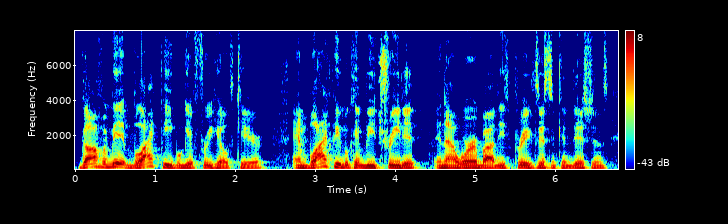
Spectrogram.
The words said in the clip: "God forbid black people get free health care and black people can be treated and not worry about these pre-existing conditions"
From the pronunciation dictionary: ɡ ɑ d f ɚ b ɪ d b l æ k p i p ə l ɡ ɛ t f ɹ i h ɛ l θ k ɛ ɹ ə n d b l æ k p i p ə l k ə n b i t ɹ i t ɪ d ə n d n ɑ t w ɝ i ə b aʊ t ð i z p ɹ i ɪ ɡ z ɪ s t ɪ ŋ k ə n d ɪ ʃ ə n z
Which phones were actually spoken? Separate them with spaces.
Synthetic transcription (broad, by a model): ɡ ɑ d f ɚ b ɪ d b l æ k p i p l ɡ ɛ t f ɹ i h ɛ l θ k ɛ ɹ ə n b l æ k p i p l k ə n b i t ɹ i t ɪ d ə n n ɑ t w ɝ i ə b aʊ t ð i z p ɹ i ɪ ɡ z ɪ s t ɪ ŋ k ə n d ɪ ʃ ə n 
